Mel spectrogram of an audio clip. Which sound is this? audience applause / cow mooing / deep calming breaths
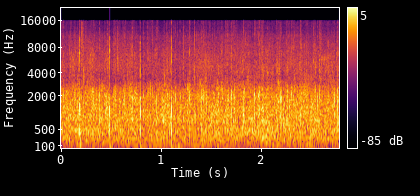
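audience applause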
